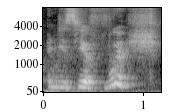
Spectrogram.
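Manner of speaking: ordinary talk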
